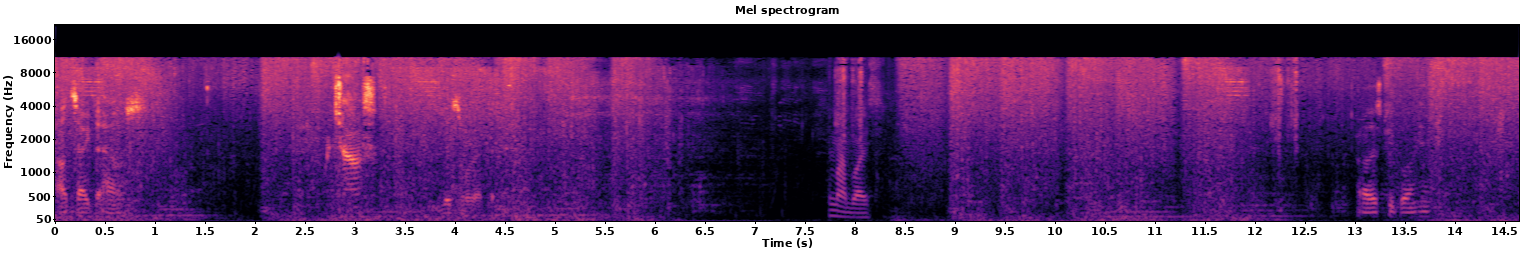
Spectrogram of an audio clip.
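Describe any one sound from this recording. A pickaxe chops into wood with repeated hard thuds.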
